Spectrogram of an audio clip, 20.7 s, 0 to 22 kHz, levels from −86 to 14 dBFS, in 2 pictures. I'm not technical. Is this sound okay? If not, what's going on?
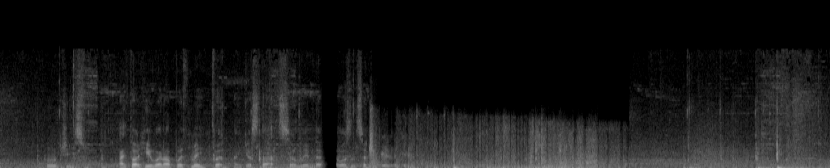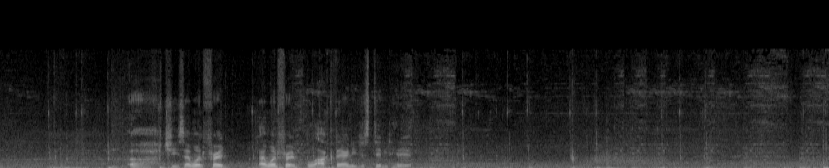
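No. From 3.99 to 4.22 s there is a call audio freeze: the sound stalls into a short fading buzz and then about a tenth of a second of silence before carrying on where it left off. The likely cause is delayed network packets leaving the receiver briefly with nothing to play.

From 4.62 to 7.92 s a call bitrate drop makes the sound rough, watery and muffled, with the bright top end cut off. The connection's estimated capacity fell, so the sound was squeezed into far less data until it recovered.

At 8.96 to 10.35 s, and again at 14.62 to 15.23 s, a jitter buffer speed-up makes the sound run about 10% and then 8% faster without changing pitch, so it feels hurried. The receiver had built up a backlog and trimmed tiny slices to catch up.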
